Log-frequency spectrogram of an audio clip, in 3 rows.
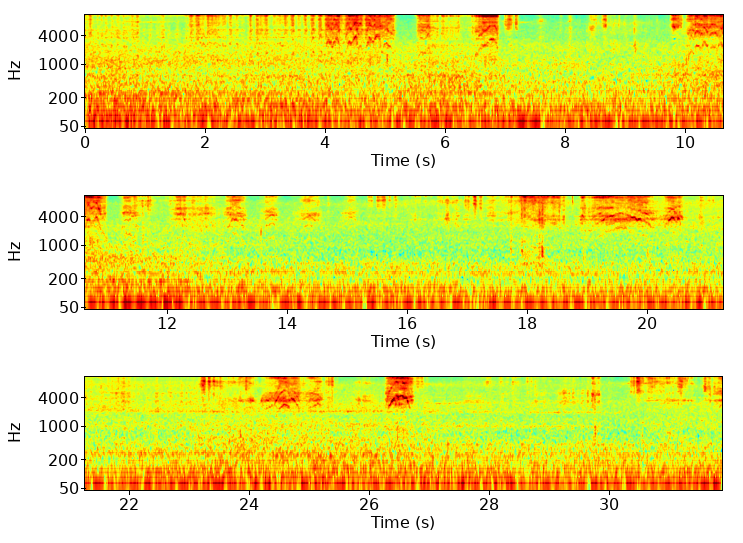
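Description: Axial SCX24 micro RC crawler climbing a dirt and rock slope: its tyres scrape and crackle over dirt and stones in short scratchy bursts several times, over a steady low rumble. Its small motor whines faintly in the second half.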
